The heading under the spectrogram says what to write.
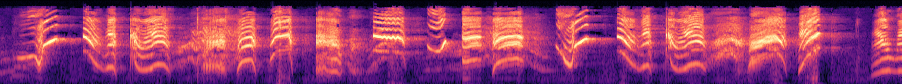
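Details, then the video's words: Indian ringneck parakeet giving loud harsh squawks and rising-falling screeches in quick bursts, strongly harmonic and high-pitched, repeated with short gaps; an indoor room sound. "ringneck 🦜 natural sound"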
